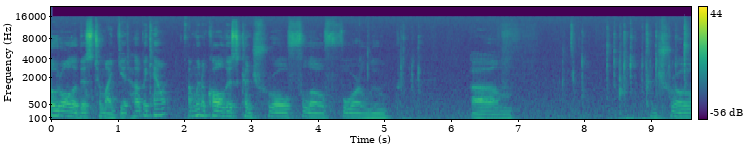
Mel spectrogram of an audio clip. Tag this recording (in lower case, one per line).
typing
